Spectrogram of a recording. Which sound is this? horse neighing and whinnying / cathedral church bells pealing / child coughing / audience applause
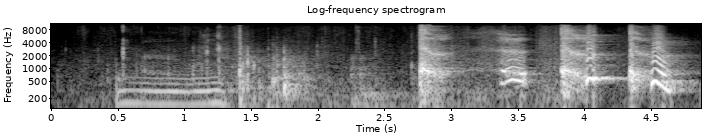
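child coughing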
